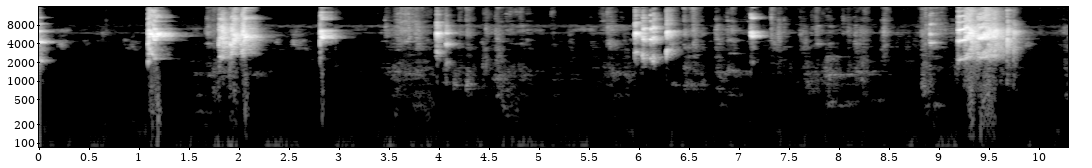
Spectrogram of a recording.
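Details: Morning in a small colony aviary at a lovebird breeding farm with several lovebird species: loud high shrieking chirps in short clusters, separated by pauses filled with faint twittering from other birds.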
